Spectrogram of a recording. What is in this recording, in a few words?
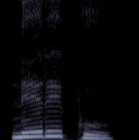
"ನೆರೆಪು", Kannada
